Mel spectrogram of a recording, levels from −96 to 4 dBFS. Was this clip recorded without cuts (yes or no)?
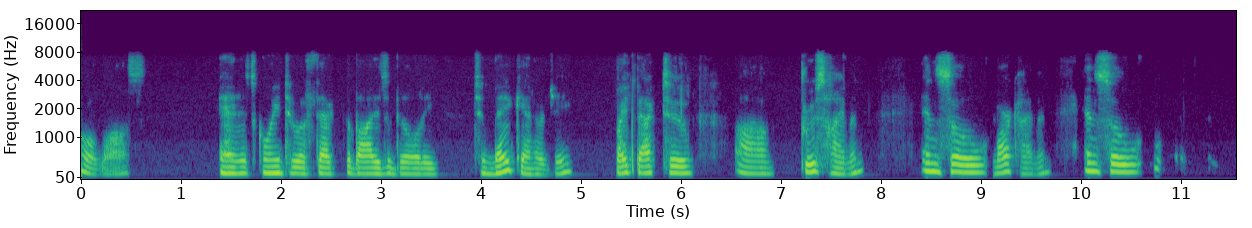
no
